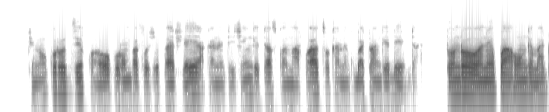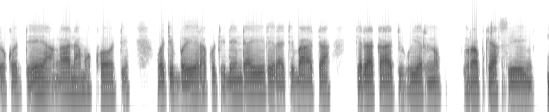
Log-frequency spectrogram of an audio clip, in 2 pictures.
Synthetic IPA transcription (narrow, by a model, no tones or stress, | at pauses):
tino̞kuɾud͡zirwawo̞kuɾumbakwuʐibʱaɮeja̰kanatit͡ʃiŋɡe̞tazwamarwat͡so̞kanakuɓatwaŋɡe̞ɗe̞ːnda | tondo̞ːne̞kwaʔoŋɡe̞madʱo̞kodʱeia̰ŋɡaːnamṵkʰo̞tiwotibʱuiɾa̰kutḭɗe̞ndaiɾiɾatiɓata | ŋɡerakatiʔuje̞rino | rapkiaseːi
